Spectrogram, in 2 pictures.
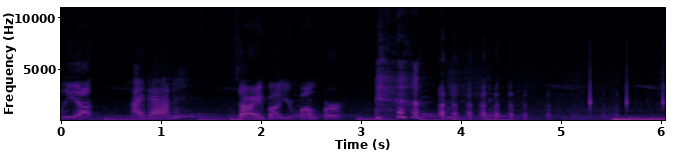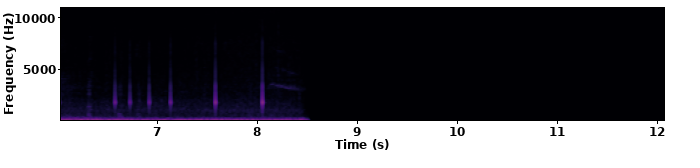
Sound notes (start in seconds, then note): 3.1 both laughing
